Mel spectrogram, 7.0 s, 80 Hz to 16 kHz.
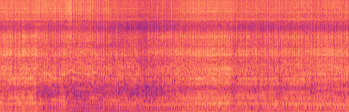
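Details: Cold 2-stroke engine in a 30 Degrees North 5th-scale RC truck, unrun for 2–3 weeks, started without choke: crisp buzz picks up with a couple of quick revs, then settles into a steady, even run; healthy.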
